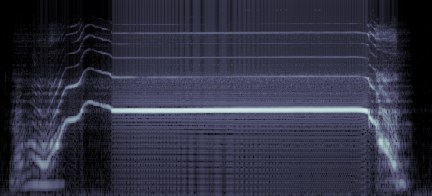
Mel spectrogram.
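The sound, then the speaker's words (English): A bugle call blown on a reed call tube to hit the ringing frequency: a low note sweeps steeply upward into a loud, piercing whistle held steady for about four seconds, then breaks off into a raspy, falling chirp. “You just got to hit the frequency that makes your ears ring.”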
